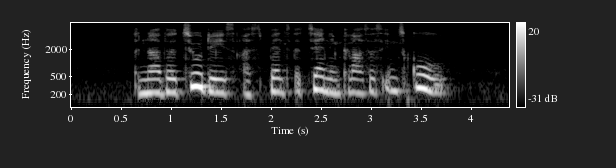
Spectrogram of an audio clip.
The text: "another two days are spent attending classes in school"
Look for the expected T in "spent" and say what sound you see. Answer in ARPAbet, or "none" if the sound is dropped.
T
